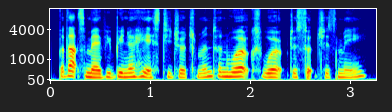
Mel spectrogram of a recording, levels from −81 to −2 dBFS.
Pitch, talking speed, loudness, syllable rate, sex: 185 Hz, 255 wpm, -20 LUFS, 5.6 syllables/s, female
